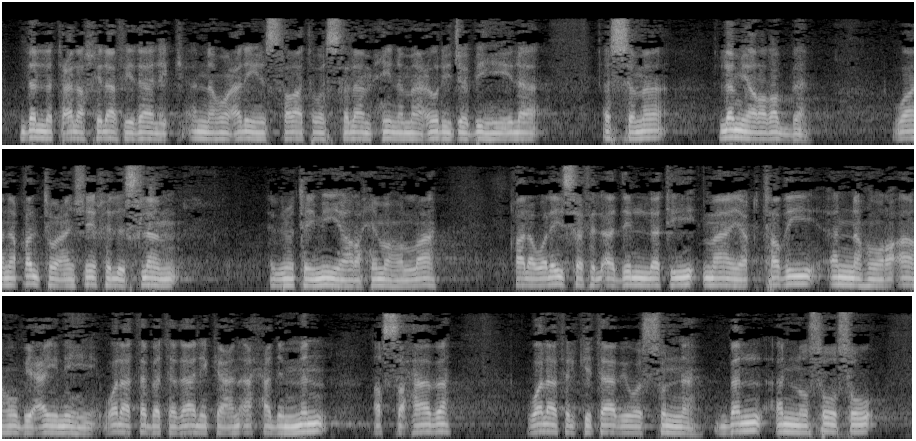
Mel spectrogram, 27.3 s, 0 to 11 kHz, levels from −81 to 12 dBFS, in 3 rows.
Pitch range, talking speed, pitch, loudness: 105-115 Hz, 100 wpm, 110 Hz, -16 LUFS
